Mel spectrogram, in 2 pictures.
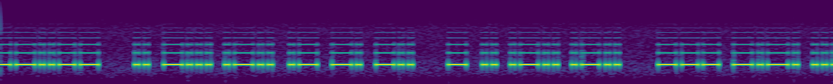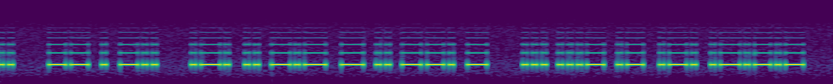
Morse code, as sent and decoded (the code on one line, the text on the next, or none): … / .. -... .-.. .- -. -.. / - .. .-.. .-.. / --- -.-. .... / -- . -.. / .-. .. -.- - .. --. - / ... ...- .- .-. .-.-.-
… IBLAND TILL OCH MED RIKTIGT SVAR.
